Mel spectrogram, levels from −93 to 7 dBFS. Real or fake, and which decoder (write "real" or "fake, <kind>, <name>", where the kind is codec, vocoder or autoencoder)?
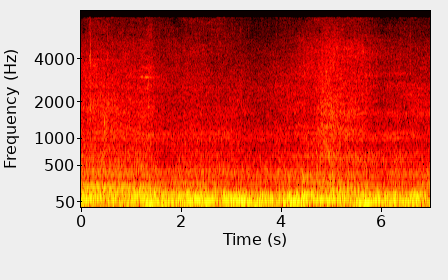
real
